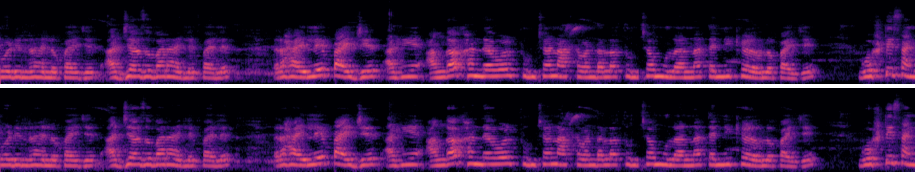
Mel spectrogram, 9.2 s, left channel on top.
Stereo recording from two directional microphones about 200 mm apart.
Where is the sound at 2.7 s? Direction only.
5° right (ahead or behind).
